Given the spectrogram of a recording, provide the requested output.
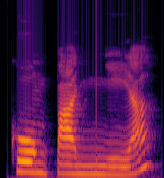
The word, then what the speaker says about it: compagnia: In the first word, the accent falls on the letter I, compagnia, while on the second word, the accent is on the first A, compagna.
